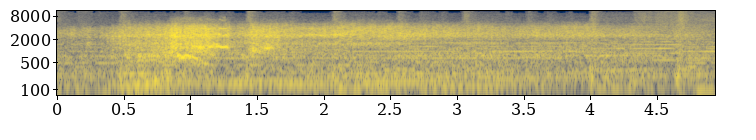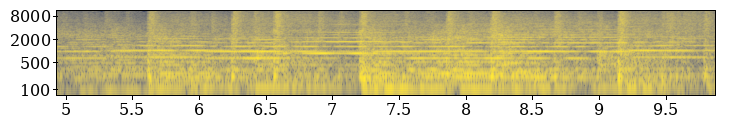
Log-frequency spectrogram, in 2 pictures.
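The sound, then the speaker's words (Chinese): Harry Truman rushes out and gets into a car, which peels away toward the White House with a brief, sharp squeal of skidding tires, then its engine roars steadily as it speeds off, loud, with no talking. “放低电话，二话不说就冲出门，上咗汽车。”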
